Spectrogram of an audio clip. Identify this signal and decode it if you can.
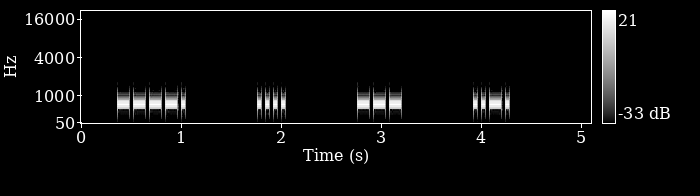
Morse code, heard as a keyed tone, about 30 wpm, spaced as for 10 wpm, 700 Hz. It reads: 9HOF
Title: USA Call Signs - 5 Characters - 6x Character Spacing - 30wpm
